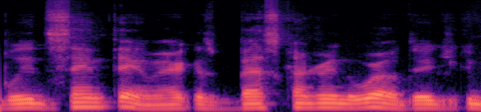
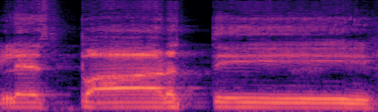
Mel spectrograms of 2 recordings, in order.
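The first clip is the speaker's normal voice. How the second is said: put-on movie-style Russian gangster accent; 2 semitones higher than usual. Imitating a guest who acted like a movie Russian mob guy. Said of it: "the fucking movie Russian mob guy".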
